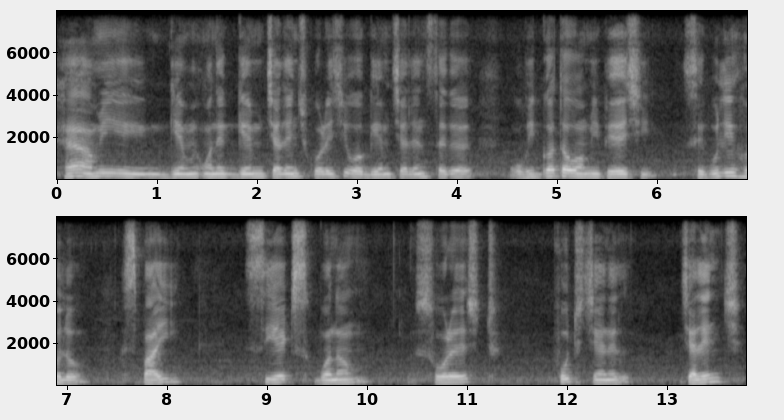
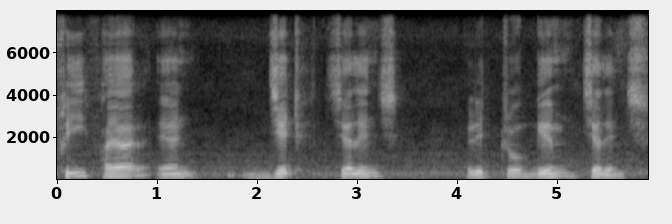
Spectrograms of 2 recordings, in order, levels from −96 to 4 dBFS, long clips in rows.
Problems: none marked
